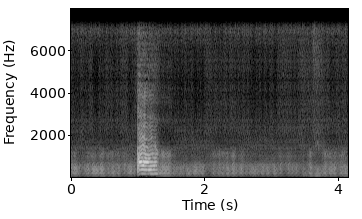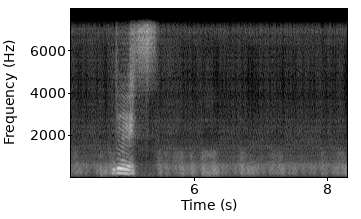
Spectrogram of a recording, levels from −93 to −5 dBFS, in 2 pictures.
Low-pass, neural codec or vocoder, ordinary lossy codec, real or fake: 7.2 kHz; codec, 16 kHz, 0.5 kbps, FreqCodec, smaller model; none; fake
